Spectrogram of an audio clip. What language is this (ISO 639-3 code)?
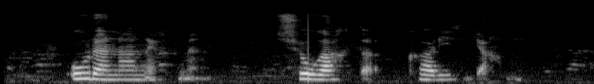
qws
